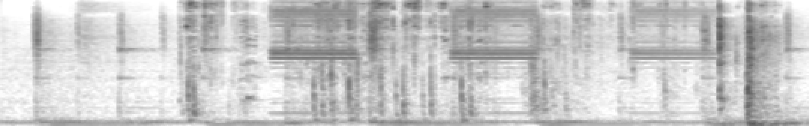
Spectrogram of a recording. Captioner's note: pounding music continues; car horn honks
